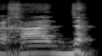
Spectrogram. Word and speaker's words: Echad: So when you say Shema, it's drawn out, Shema Yisrael, Hashem Elokeinu, Hashem Echad, and you pronounce the Daled to stress the ayin and the dalet, who together make ed, is witness.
